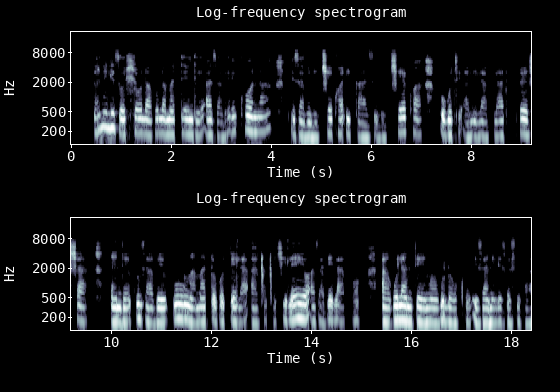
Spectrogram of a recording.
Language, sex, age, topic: North Ndebele, female, 25-35, health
